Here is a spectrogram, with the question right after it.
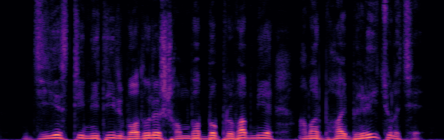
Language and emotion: Bengali, fearful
